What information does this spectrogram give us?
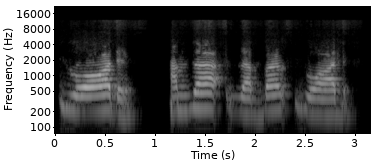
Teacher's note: ضاد جب آپ زبان کو کروٹ دلا کے اوپر داڑوں کی جڑ پہ لگائیں گے نا, تو آٹومیٹکلی جو آواز نکلے گی وہی اس کی ایگزیکٹ آواز ہوگی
